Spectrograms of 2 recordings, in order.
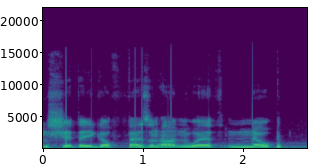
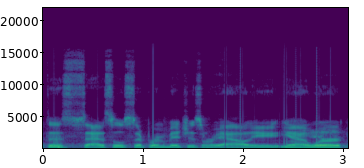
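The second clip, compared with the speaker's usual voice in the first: usual speaking voice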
